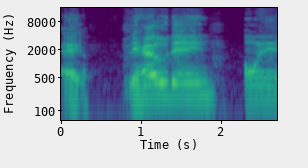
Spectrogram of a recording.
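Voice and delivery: bad put-on Southern drawl, loud and very slow. Imitating a referee calling a holding penalty, bad put-on Southern accent. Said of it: "that's my southern accent".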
